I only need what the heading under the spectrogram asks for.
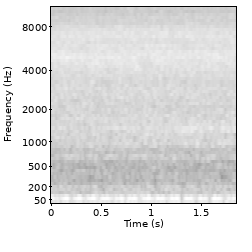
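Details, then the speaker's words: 2011 Chevy Tahoe V8 after repair of white exhaust smoke and misfire, exhaust still full of fuel; steady, even low idle with no misses or knocks, crank relearn still to be done. "It's running good. You can tell how much smoke was coming out of there."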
